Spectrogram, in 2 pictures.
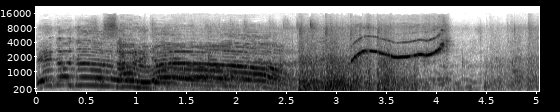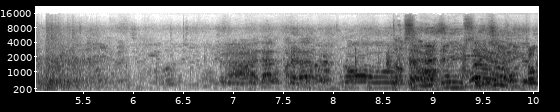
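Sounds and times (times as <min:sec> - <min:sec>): open-air background noise: 0:00.0 - 0:10.0
shrill rising whistle: 0:03.1 - 0:04.2.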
